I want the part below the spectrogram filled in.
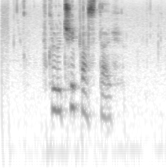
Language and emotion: Russian, neutral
